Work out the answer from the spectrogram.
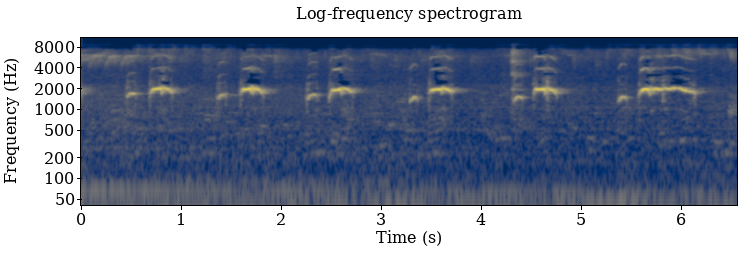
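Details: Pet cockatiel whistling the Sport club anthem: clear whistled phrases, each a short low note sliding into a longer, higher warbled one, repeated roughly once a second with brief pauses between, over faint low background hum.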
